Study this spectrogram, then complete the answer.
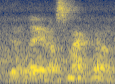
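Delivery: barely voiced, falling. Shown as a demonstration. Teacher repeating the point under his breath. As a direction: let it sink to a murmur. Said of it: "repeated even softer".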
